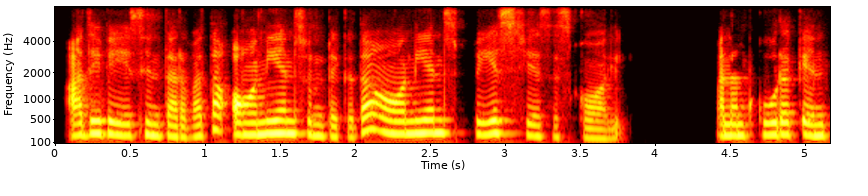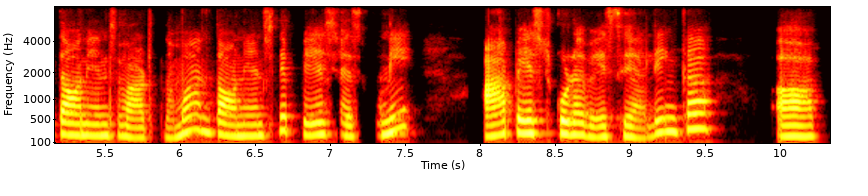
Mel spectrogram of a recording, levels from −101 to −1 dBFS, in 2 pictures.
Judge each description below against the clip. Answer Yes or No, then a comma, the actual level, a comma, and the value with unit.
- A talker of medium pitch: No, high, 205 Hz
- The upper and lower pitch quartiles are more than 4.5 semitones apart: No, average, 3.7 semitones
